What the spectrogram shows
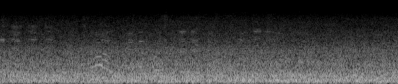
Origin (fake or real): real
